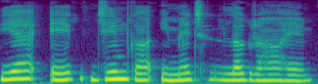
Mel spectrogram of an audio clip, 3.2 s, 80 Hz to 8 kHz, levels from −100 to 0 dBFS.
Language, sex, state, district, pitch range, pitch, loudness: Hindi, female, Arunachal Pradesh, Lower Dibang Valley, 220-250 Hz, 230 Hz, -13 LUFS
